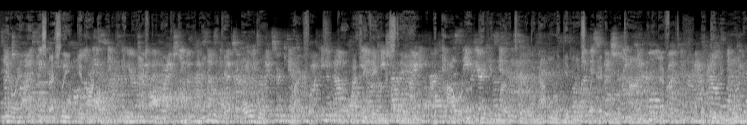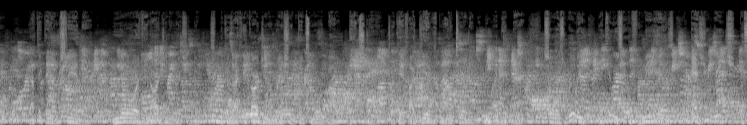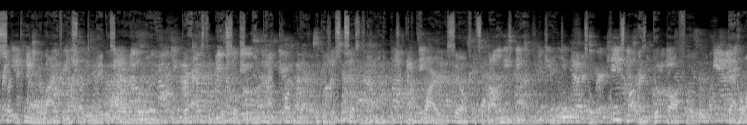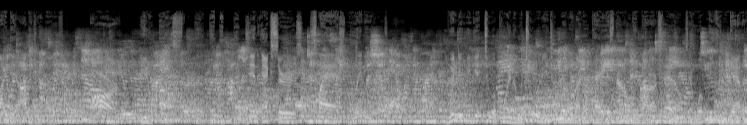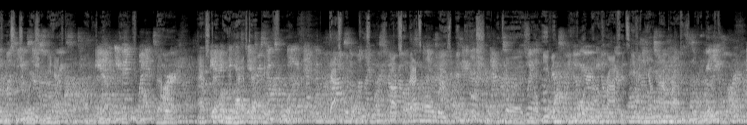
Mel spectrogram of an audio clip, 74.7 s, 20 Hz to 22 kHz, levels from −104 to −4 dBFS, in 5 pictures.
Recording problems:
chatter from many people; very loud; throughout; 4 dB above the speech

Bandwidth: 15 kHz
